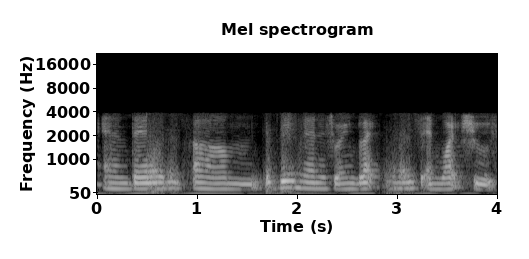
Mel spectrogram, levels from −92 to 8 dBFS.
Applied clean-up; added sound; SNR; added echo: neural separator model SepFormer DNS4.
